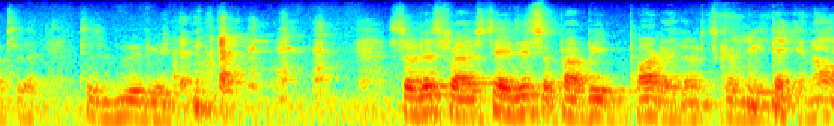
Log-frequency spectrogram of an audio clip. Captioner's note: laughter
